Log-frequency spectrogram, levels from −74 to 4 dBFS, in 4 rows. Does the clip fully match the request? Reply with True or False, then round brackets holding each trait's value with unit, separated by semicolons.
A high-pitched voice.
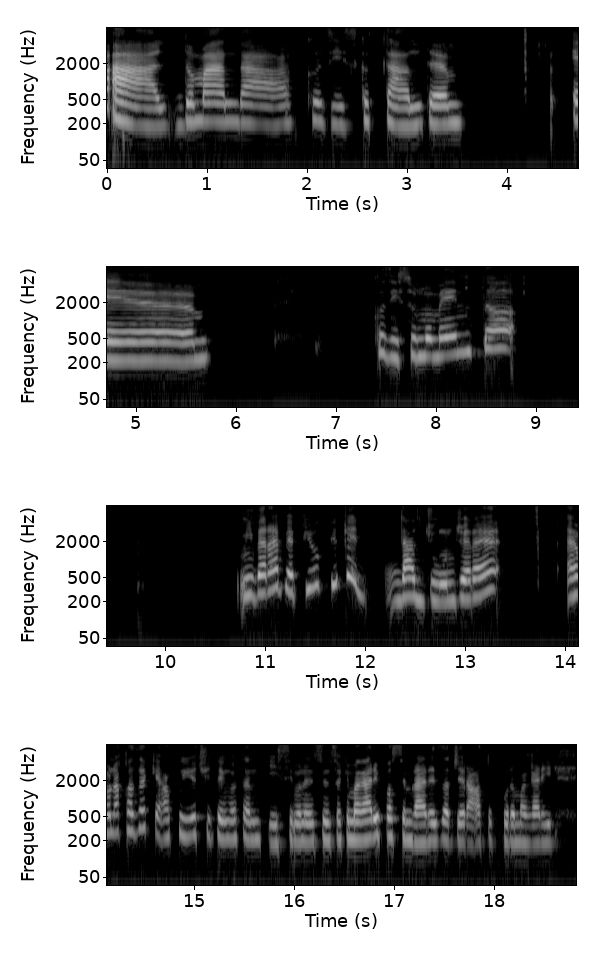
True (220 Hz)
